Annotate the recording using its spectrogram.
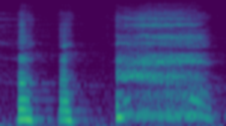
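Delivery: high hearty king's laugh; king laughing till he cries; royal laugh. Acted. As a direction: laugh from the belly. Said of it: "He laughed until he held his sides".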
